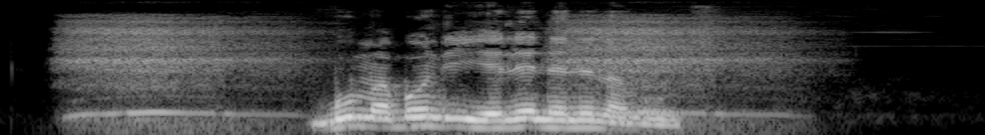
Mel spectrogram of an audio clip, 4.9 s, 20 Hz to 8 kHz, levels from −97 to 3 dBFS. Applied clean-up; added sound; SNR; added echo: none; Breathing; 14 dB; none.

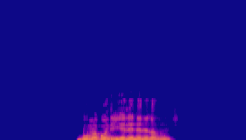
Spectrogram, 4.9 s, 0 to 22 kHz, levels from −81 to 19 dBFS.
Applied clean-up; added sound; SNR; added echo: neural mask model Resemble Enhance denoiser.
